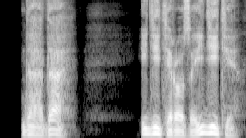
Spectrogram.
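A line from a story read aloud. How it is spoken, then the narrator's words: Plain. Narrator (Russian): сказал Корнелий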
